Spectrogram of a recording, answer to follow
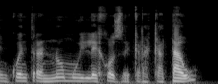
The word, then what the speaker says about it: Krakatau: no muy lejos de krakatau mal pronunciado krakatoa la erupción de tambora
